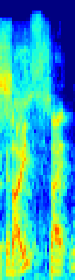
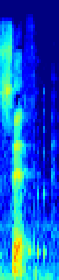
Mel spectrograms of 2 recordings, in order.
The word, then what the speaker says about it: scythe: S-C-Y-T-H-E, right? Sith? – Like Scythe? – Well, yeah, some people pronounce it Sith. I've heard it pronounced Sith.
